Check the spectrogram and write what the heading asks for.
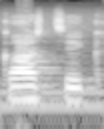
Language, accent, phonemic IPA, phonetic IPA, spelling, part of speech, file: Armenian, Eastern Armenian, /kɑɾˈt͡sikʰ/, [kɑɾt͡síkʰ], կարծիք, noun, Hy-կարծիք.ogg
- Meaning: opinion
